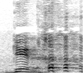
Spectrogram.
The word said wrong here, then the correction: Giannis: Giannis. I'm sorry. Not Guinness. – Monte DeCumbo. – Giannis. – Is that how you say it? – Yeah, something like that. Giannis, though.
